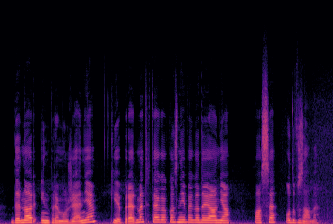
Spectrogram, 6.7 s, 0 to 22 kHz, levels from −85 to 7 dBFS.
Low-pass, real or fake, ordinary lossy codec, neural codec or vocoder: 19.8 kHz; real; none; none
